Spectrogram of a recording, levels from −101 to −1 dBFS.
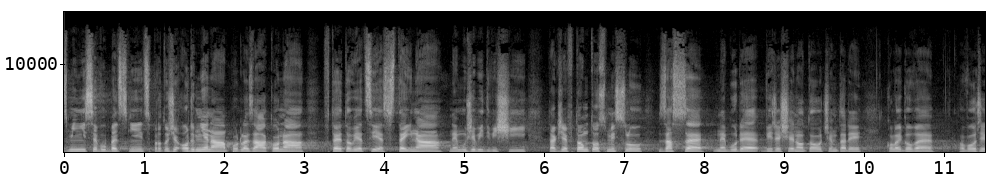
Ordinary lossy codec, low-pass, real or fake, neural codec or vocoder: MP3, 96 kbps; 14.4 kHz; real; none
